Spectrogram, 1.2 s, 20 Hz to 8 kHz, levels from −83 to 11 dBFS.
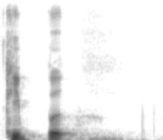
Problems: low volume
